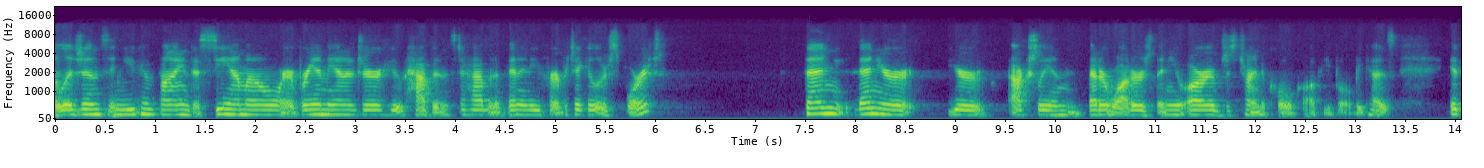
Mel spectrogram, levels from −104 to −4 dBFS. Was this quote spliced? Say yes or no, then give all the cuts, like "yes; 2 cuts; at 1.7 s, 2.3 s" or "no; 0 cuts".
no; 0 cuts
